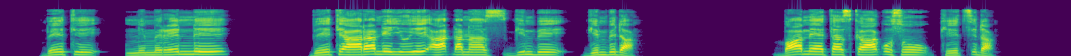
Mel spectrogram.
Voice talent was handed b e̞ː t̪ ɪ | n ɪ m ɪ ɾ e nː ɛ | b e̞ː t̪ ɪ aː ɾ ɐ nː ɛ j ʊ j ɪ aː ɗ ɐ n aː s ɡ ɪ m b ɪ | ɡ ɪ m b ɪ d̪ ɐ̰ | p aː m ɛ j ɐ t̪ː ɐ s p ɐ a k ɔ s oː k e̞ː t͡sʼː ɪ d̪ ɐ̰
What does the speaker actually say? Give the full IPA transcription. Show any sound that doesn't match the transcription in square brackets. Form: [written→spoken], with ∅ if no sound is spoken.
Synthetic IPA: b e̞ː t̪ ɪ | n ɪ m ɪ ɾ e nː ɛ | b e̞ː t̪ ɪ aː ɾ ɐ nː ɛ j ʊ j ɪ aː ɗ ɐ n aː s ɡ ɪ m b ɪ | ɡ ɪ m b ɪ d̪ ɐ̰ | [p→b] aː m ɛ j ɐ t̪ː ɐ s [p→k] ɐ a [k→kʼ] ɔ s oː k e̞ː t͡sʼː ɪ d̪ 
